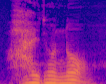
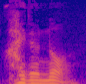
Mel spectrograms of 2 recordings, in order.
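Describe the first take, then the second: The two takes are said the same way.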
